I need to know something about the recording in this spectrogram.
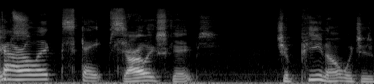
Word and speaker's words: garlic scapes: With how do you pronounce it? Scapes? Garlic scapes.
